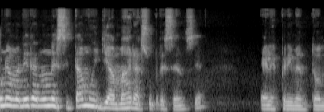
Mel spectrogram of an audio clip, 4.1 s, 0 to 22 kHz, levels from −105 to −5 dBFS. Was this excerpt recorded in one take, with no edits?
no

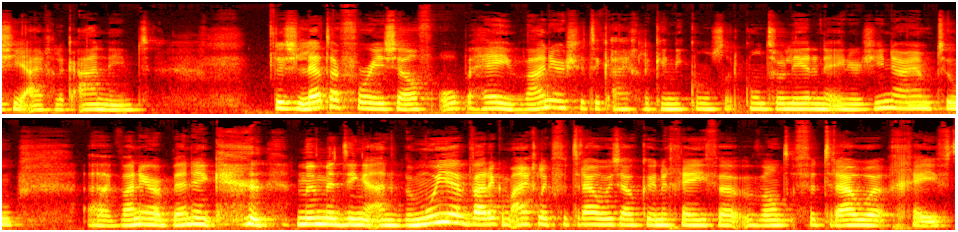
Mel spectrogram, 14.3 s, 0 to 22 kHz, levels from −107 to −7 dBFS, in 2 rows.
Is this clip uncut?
yes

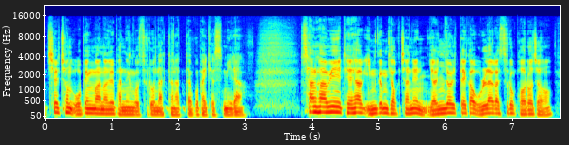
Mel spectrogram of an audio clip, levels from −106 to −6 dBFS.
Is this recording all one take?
yes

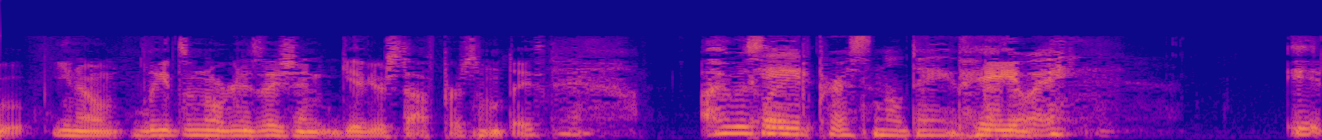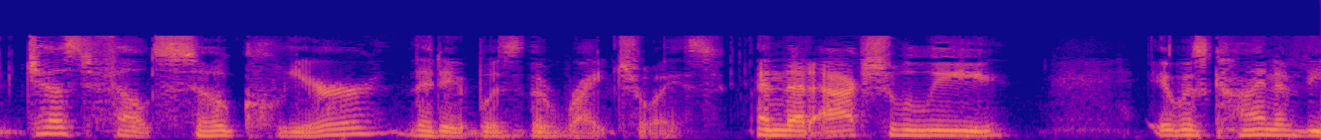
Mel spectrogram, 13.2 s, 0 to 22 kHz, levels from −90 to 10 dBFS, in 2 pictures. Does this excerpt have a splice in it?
no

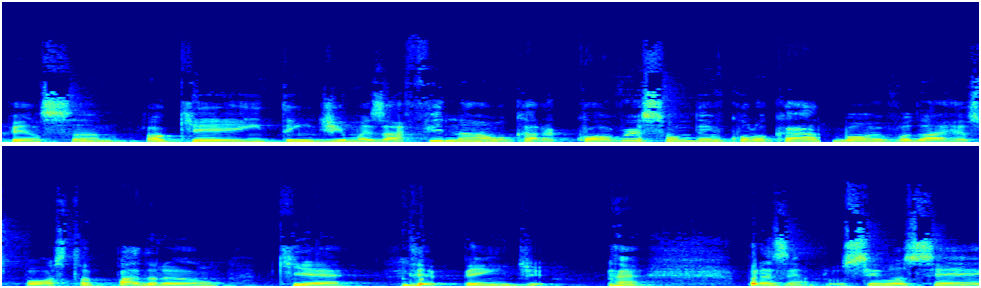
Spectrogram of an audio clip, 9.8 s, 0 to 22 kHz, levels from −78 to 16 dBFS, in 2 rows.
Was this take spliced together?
yes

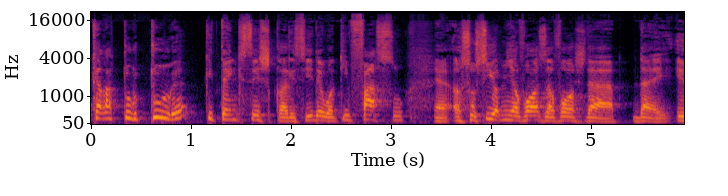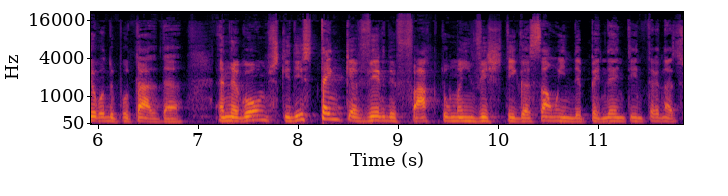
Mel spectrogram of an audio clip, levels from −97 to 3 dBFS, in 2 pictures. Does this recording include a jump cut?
yes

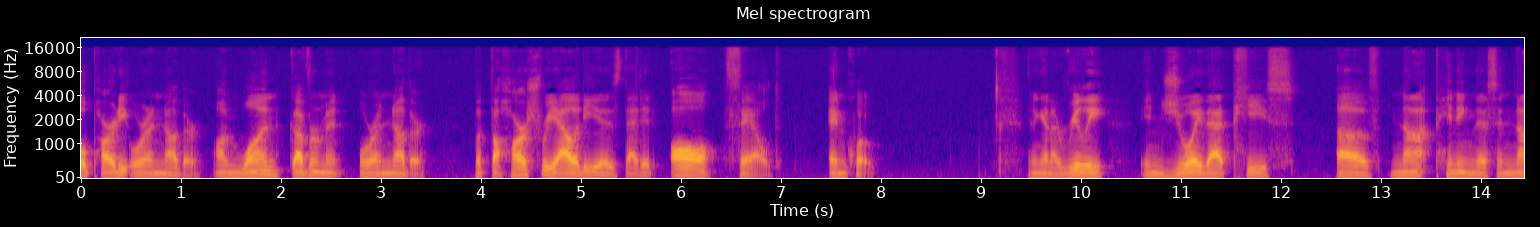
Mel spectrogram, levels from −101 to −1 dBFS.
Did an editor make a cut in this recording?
yes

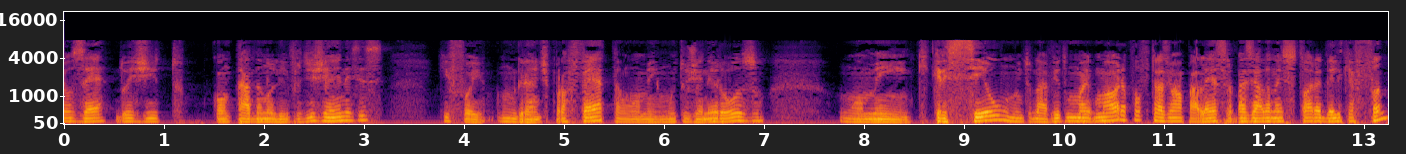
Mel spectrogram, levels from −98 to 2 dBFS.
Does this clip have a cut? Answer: no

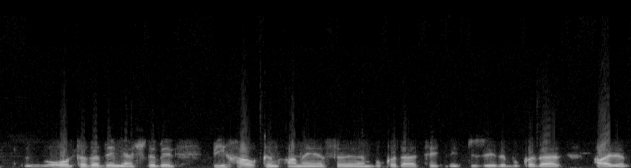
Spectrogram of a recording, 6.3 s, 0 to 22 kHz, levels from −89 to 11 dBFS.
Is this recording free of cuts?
yes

